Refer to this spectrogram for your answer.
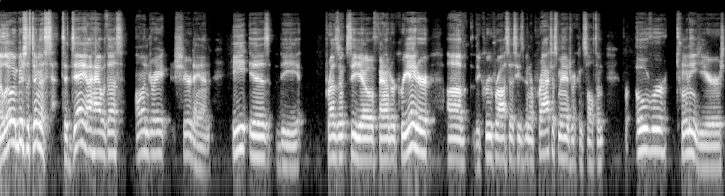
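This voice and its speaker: In a very clean recording with a silent background, a man with an Arkansas accent talks at a fairly slow pace and a medium pitch, his intonation lively. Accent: Arkansas drawl. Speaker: podcast host, accountant. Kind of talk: podcast interview.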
